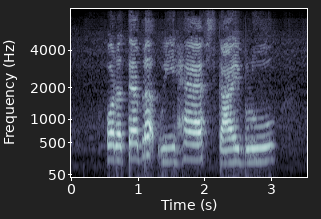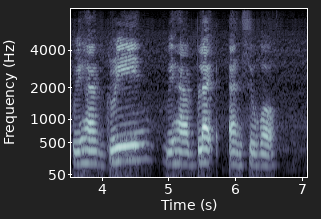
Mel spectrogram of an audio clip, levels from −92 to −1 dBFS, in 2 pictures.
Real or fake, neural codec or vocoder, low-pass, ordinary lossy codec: real; none; 7.2 kHz; Opus, 16 kbps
